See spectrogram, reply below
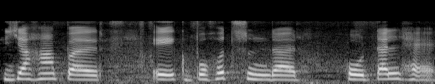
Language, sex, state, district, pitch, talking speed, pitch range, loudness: Hindi, female, Haryana, Rohtak, 230 Hz, 95 wpm, 220-250 Hz, -15 LUFS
